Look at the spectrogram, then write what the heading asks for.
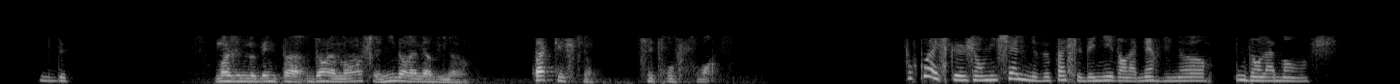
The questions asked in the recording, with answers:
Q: Pourquoi est-ce que Jean-Michel ne veut pas se baigner dans la mer du Nord ou dans la Manche?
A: Parce que c'est trop froid.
